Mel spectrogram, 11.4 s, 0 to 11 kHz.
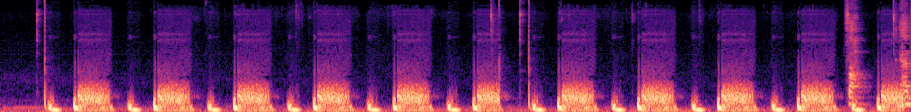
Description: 3. Diastolic murmur 01:58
